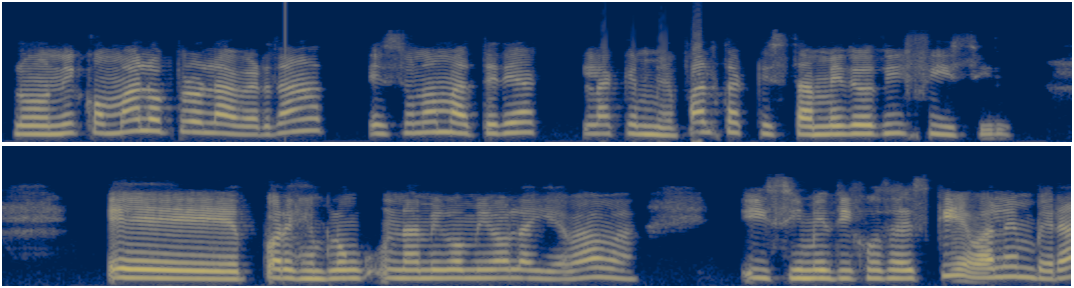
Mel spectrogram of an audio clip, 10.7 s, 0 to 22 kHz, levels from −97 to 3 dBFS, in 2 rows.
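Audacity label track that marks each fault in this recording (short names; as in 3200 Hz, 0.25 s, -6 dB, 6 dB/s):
1.410000	1.410000	pop -14 dBFS
2.980000	3.500000	clipped -23.5 dBFS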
